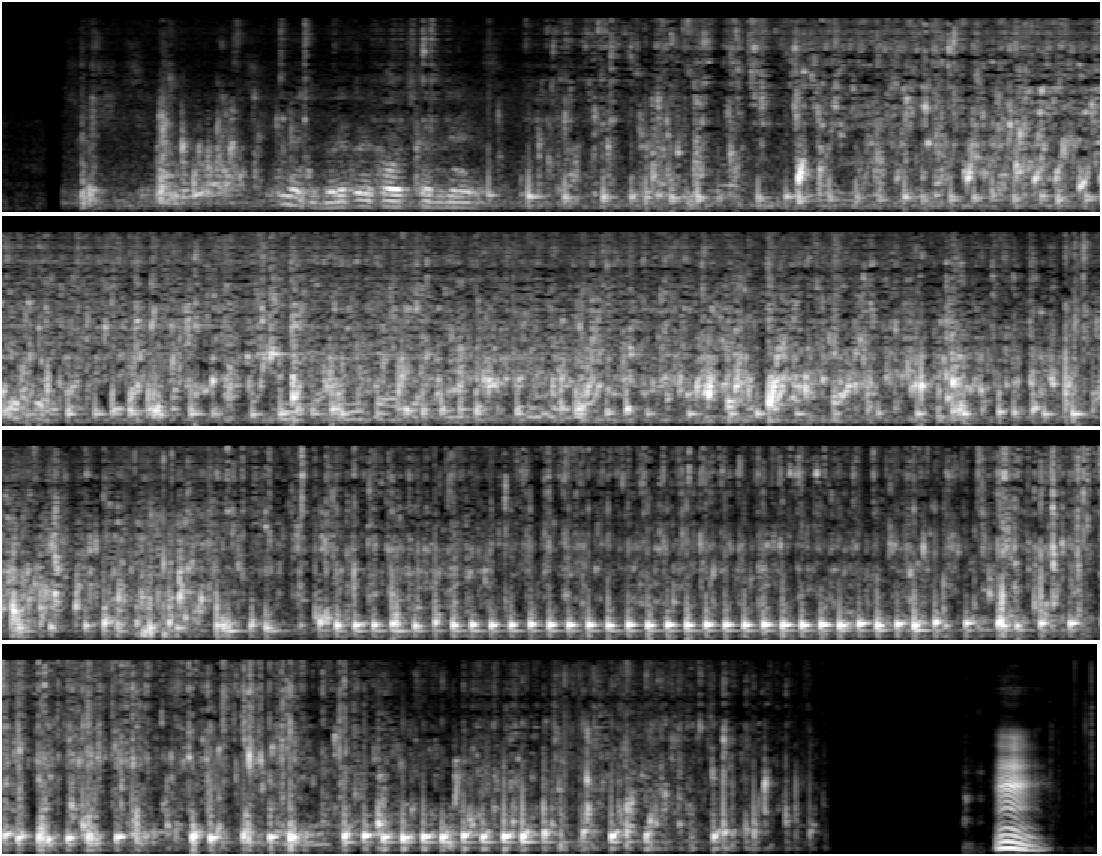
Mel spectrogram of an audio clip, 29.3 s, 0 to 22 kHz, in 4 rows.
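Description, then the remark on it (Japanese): Water from a hot-water bottle glugs and splashes steadily into a pot, to be heated, for about half a minute around 5 pm in the evening. It is fairly loud, with a husband and daughter chatting quietly in the background. “湯たんぽのお水を温めるために鍋に移す夕方の音です話し声は夫と娘です”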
